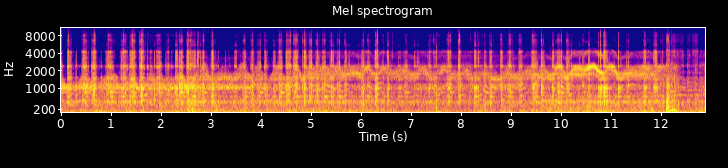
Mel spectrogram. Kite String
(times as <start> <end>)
12.1 12.5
